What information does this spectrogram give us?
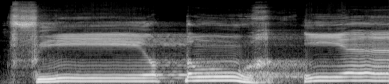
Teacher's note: Kita uraikan dulu. Huruf fa yang berkasroh ini bertemu dengan huruf ya sukun, maka kita baca panjang dengan panjang 2 harokat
